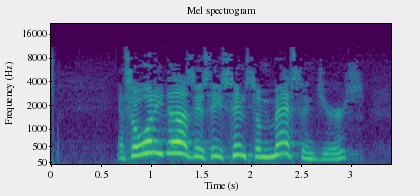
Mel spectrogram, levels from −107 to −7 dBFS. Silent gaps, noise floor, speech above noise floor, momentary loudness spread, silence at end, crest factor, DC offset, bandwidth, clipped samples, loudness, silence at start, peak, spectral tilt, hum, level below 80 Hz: none; -75 dBFS; 42 dB; 16 LU; 0.35 s; 18 dB; under 0.1%; 11 kHz; under 0.1%; -33 LUFS; 0.7 s; -18 dBFS; -6 dB/octave; none; -72 dBFS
